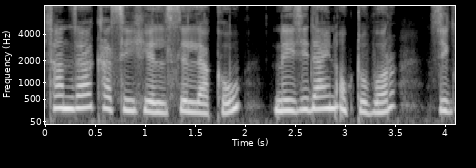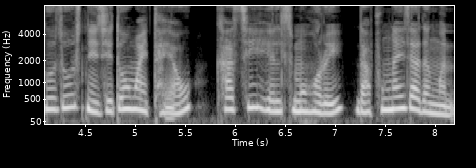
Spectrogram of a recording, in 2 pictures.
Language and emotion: Bodo, neutral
